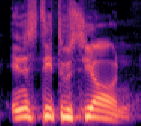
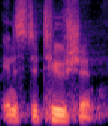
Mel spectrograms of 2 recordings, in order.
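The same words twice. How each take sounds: First: The word said in Spanish pronunciation; Spanish-accented "institución". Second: Said in the usual way. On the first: Shown as a demonstration. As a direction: say institución with a Spanish accent, stressed final syllable. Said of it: "with a different accent". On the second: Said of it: "And I'd be like".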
